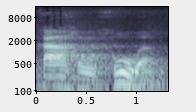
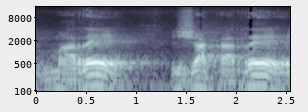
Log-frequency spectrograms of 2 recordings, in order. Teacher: pronúncia ele tem um som de R como em Maré jacaré é um som trêmulo que ele é feito na ponta da língua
